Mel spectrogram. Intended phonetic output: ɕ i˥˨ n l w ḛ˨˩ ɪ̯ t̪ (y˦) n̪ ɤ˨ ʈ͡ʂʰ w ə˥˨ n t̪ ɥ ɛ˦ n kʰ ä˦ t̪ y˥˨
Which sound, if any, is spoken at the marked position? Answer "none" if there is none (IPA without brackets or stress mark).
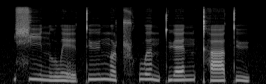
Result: y˦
